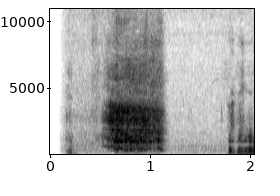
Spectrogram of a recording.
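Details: Pet cat named Ohagi, angry and worked up by a toy, lets out a sharp breathy hiss lasting about half a second, with a softer rasp before it and another brief huff at the end.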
